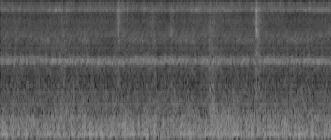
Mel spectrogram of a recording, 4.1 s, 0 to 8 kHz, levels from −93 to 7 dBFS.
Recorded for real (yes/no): no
